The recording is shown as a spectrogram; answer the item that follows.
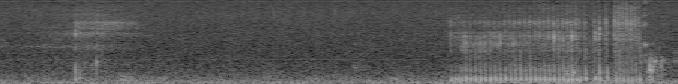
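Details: Bulldog snoring: quiet breathing at first, then one loud, harsh snore lasting just over a second near the end, a deep rattling rumble with a raspy hiss on top.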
